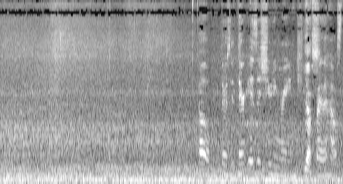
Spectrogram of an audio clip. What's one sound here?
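A car engine hums low and steady while tyres roll over a road.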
